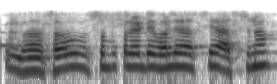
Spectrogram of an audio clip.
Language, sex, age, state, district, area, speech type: Odia, male, 45-60, Odisha, Sambalpur, rural, conversation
